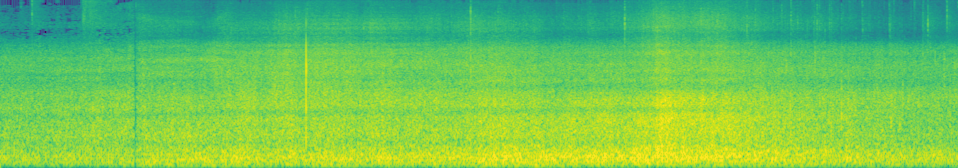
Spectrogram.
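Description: Ocean surf breaking and washing in among stranded blocks of glacier ice, with wind on the microphone. The wash swells to its loudest about eight seconds in, then eases.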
